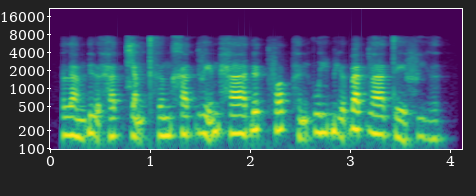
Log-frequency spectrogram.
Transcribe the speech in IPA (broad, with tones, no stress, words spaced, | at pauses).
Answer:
la˧˩mɗɨ̰˧˨ə̯ha˨˩t̚t͡ɕa̰˧˨m t̪ʰə˨˦mxa˦˥t̚ vḛ˧˥mhaː˧ ɗə˦˥t̚fɔ˦˥p̚hə̰˧˨n kwi˧ɓḭ˧˨ə̯ɓa˦˥t̚vaː˧ t̪e˧˩fi̤˨˩ə̯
